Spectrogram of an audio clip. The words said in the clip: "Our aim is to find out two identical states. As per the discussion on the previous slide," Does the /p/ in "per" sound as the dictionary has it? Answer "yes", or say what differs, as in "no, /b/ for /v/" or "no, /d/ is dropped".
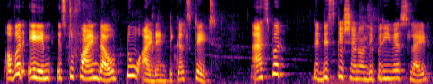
no, /f/ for /p/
